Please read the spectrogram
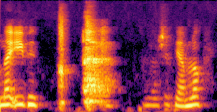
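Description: A woman speaking into a microphone in a small room, with one short, loud sound about a second in.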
